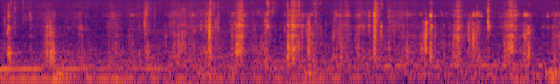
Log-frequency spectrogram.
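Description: Close-up chewing of a mouthful of salmon sushi roll: many small, irregular mouth clicks and smacks.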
